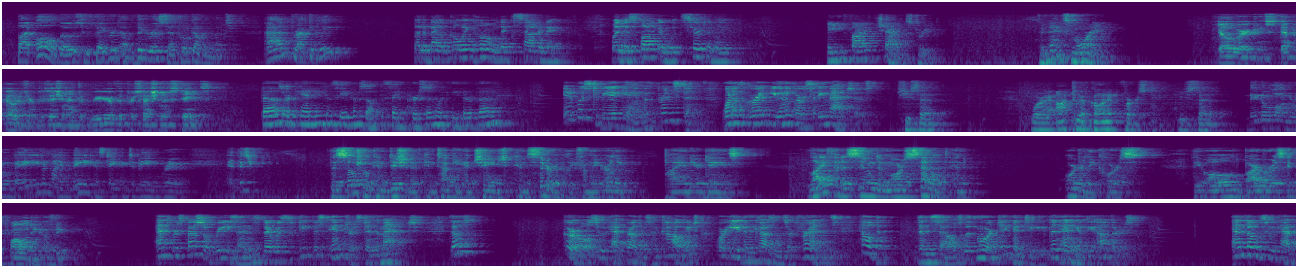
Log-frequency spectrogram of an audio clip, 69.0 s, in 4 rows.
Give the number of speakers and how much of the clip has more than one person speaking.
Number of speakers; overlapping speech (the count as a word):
nine, no overlap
